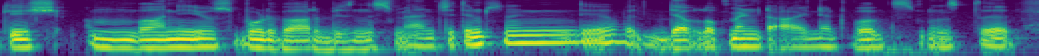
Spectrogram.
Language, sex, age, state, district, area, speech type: Kashmiri, male, 18-30, Jammu and Kashmir, Bandipora, rural, spontaneous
